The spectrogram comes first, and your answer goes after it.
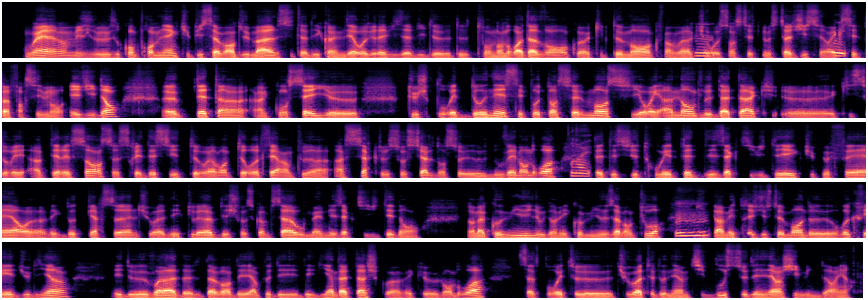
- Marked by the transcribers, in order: none
- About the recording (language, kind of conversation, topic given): French, advice, Comment retrouver durablement la motivation quand elle disparaît sans cesse ?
